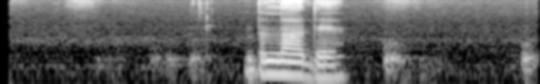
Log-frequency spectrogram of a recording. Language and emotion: Russian, neutral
